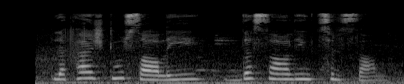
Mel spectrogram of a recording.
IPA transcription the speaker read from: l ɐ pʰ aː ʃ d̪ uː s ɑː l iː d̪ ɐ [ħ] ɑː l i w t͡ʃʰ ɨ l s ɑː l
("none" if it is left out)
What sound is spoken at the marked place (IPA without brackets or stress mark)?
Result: s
